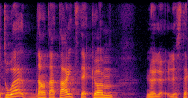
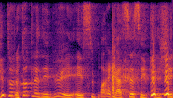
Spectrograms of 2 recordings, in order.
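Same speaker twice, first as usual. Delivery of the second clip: talking through real laughter, higher; amused, laughing reaction; 9 semitones higher than usual. Real, not acted. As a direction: giggle out the words in delight. Laughing at racist joke.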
